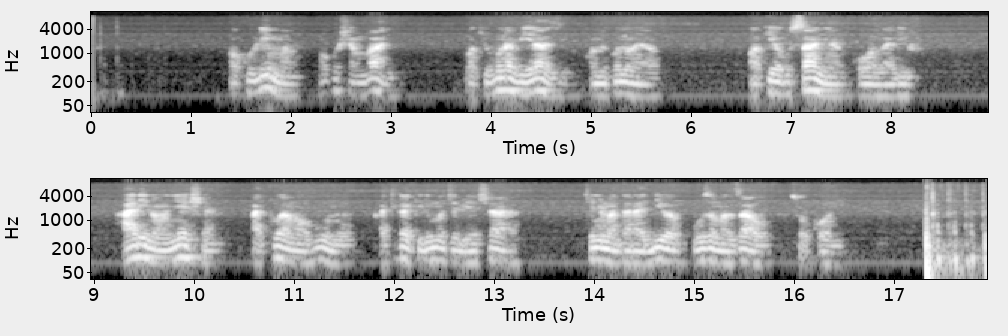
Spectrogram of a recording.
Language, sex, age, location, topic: Swahili, male, 18-24, Dar es Salaam, agriculture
